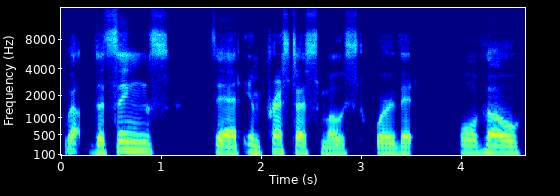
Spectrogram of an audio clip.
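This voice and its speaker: Measured man, very dry close sound. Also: mid-range voice, a little mellow, clear, resonant tone, no echo. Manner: measured, formal, technical. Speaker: guest, professor of cardiac electrophysiology. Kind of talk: explanatory interview answers.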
